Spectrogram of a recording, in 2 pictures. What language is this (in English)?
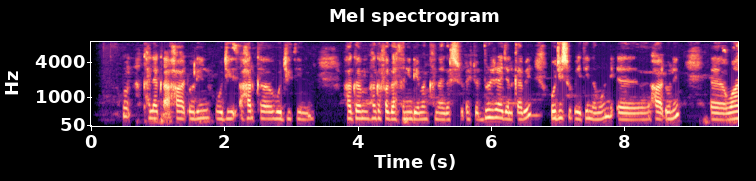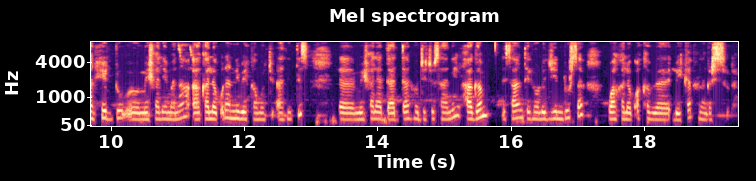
Oromo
